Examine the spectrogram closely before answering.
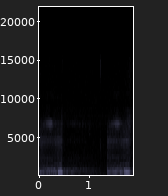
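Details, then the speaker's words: BMW ATC300 xDrive transfer case actuator motor driven by a low-side FET at 19.4% PWM duty cycle, about 70 Hz. Two short bursts of a steady low electric buzz as it still indexes to full lock. "you hear it buzzing um but you can hear that it's indexing all the way to full lock"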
